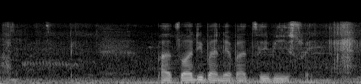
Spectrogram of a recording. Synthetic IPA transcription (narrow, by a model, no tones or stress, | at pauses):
b̥at͡sʼwadibanɛbat͡sʼɪbiːswɛ̰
